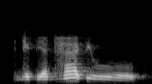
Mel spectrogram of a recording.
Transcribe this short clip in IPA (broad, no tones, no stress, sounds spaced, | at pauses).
d ɪ pʲ æ dʱ æ pʲ uː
